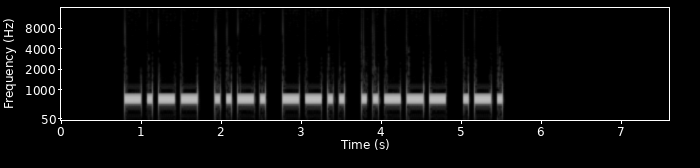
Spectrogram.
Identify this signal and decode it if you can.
Morse code, heard as a keyed tone, about 17 wpm, 700 Hz. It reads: YFZ2R
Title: Code Groups - 5 Letter:Numbers - 17wpm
